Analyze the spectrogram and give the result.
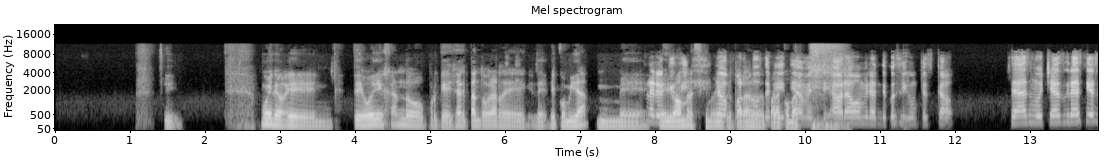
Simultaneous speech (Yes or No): Yes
